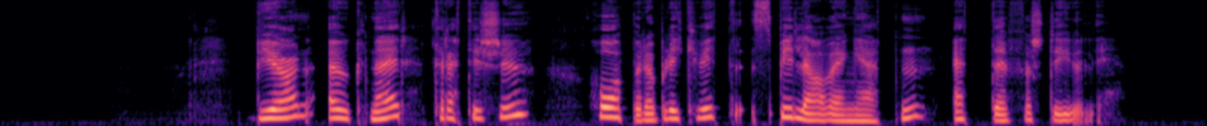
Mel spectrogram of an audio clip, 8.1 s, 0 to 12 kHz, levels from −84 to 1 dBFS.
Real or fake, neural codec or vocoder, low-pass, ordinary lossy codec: real; none; none; none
